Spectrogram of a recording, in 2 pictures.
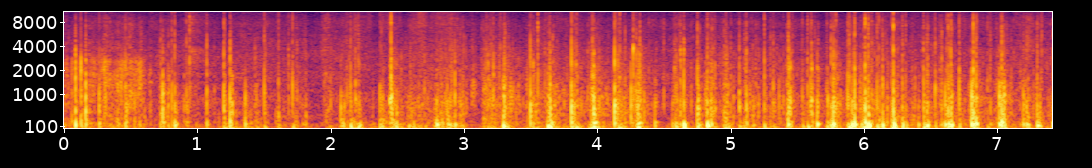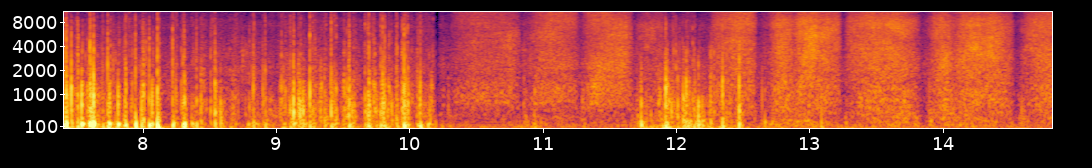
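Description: A closed, medium rectangular printed cardboard box of Chocolate Pie snacks is held in the hands and rubbed and scratched across its surface with fingertips and nails. For about ten seconds there is a dense run of quick, dry, low-heavy scratching ticks. It then shifts to a quieter, softer rubbing hiss with a few brief louder bursts.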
